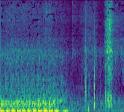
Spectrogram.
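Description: A motorcycle engine cuts out.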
